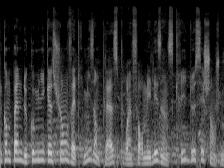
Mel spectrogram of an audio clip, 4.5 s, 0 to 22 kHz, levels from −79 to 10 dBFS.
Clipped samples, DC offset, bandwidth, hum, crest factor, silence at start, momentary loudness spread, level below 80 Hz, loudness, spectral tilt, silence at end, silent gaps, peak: under 0.1%; under 0.1%; 19 kHz; none; 18 dB; 0 s; 6 LU; -56 dBFS; -19 LUFS; -5 dB/octave; 0 s; none; -2 dBFS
